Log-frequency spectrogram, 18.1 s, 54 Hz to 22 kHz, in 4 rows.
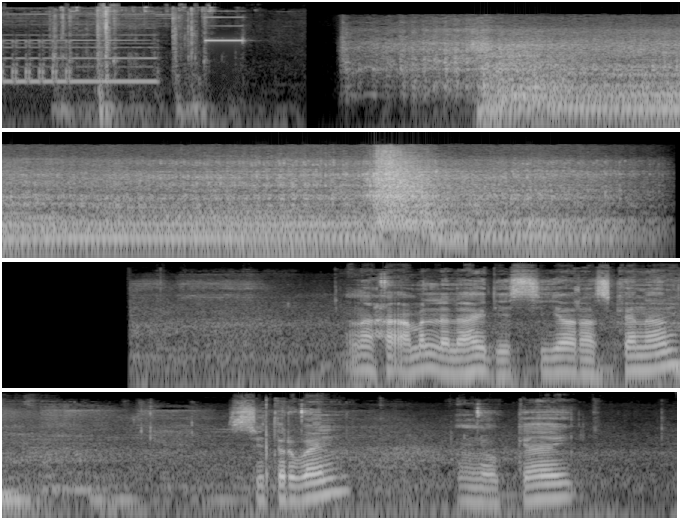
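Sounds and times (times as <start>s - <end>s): engine running: 2.4s - 9.0s.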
